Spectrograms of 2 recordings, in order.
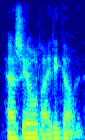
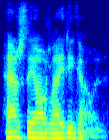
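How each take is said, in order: First: Put-on "How's the old lady going" linked in Aussie style; Australian accent. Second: Put-on "How's the old lady going" with each word fully sounded; clear translation. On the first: Teacher showing slang for the wife, "How's the old lady going" in linked Australian. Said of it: "fifty percent speak like that". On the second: Teacher translating Aussie slang, "How's the old lady going" clearly enunciated. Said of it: "I'll translate that". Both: Shown as a demonstration.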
